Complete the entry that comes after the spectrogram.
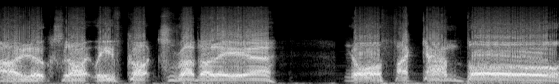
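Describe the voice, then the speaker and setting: This man uses a put-on character voice, growling and bellowing at an extremely high pitch. He speaks at a very slow pace. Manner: roaring, snapping.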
